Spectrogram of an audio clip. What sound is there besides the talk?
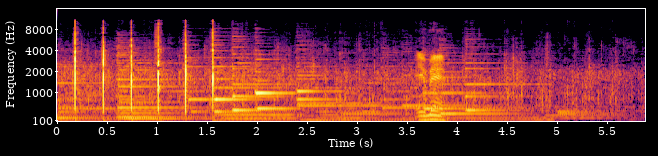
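audience hand clapping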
